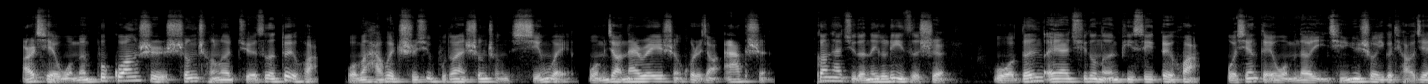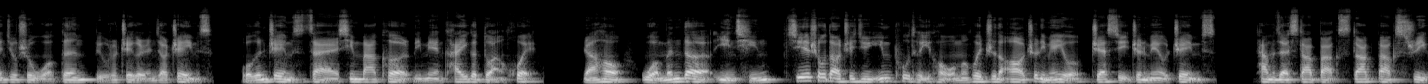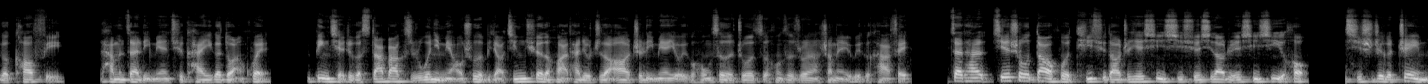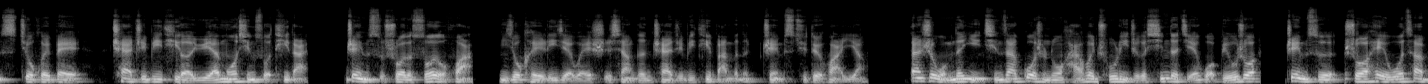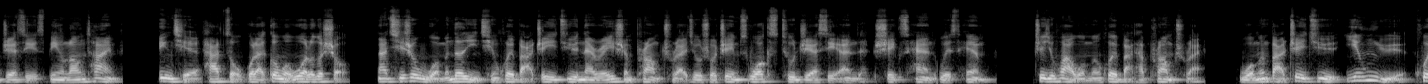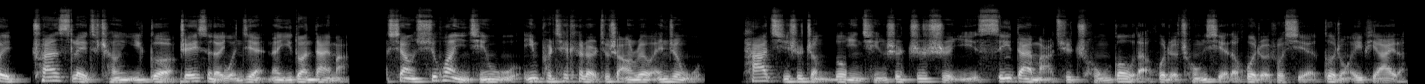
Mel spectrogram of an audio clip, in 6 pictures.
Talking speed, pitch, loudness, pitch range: 425 characters per minute, 115 Hz, -18 LUFS, 105-130 Hz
